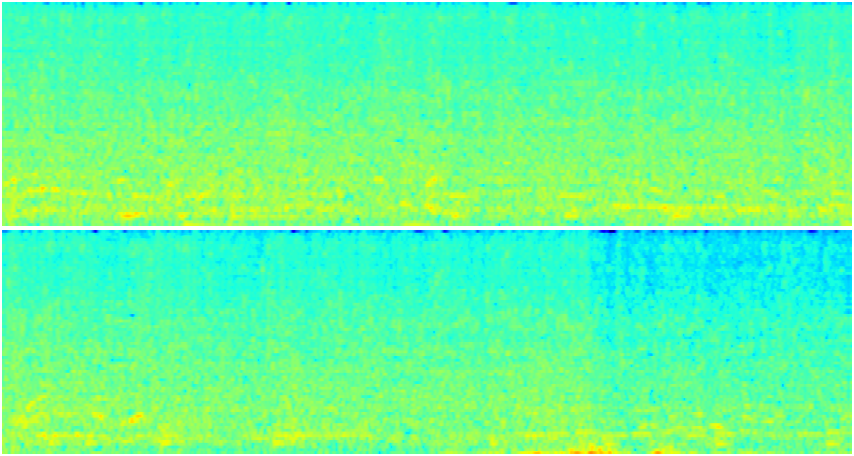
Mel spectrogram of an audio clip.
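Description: Heavy rain falling steadily, a continuous hiss. Near the end there is a short burst of low rumbling.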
